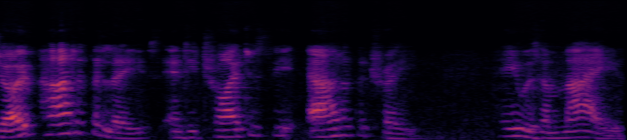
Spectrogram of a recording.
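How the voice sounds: Fairly slow delivery with lively intonation and a fairly bright tone. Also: woman.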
